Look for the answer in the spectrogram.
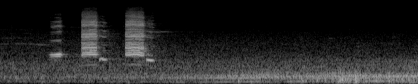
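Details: Yellow-headed blackbird singing a song likened to a rusty door: a short click, then two harsh, broadband rasping buzzes in quick succession. Steady low background noise continues afterward.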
